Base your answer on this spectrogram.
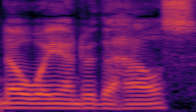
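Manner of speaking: ordinary delivery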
